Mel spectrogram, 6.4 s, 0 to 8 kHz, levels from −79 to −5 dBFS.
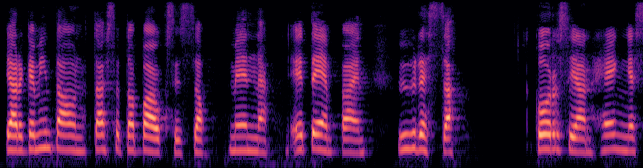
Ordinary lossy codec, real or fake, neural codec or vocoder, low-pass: none; fake; codec, 16 kHz, 1 kbps, X-Codec, WavLM features, trained on Multilingual LibriSpeech; none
